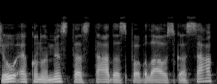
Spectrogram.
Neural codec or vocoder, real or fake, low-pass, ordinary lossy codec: codec, 16 kHz, 8 kbps, FreqCodec, larger model; fake; 7.2 kHz; Opus, 24 kbps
